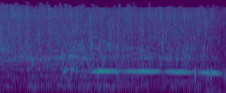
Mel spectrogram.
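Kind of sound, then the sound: household object, toilet flushing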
